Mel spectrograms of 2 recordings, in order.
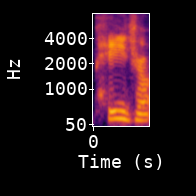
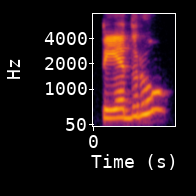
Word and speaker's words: Pedro: And I don't want to say it like a Brazilian because it's not also correct either. But it's really hard to not say Pedro and say Pedro. It's really hard because I have grown up saying Pedro.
